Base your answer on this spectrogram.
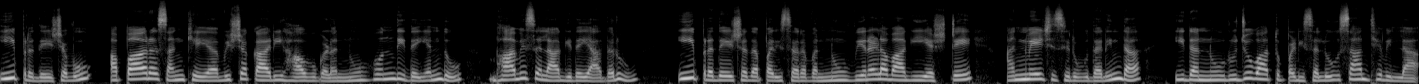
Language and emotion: Kannada, neutral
